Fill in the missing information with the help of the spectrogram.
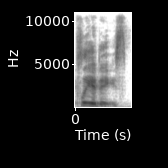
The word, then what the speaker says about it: Pleiades: Yeah, if I pronounce it correct, Pleiades. – That's right. That's it. I say it Pleiades.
